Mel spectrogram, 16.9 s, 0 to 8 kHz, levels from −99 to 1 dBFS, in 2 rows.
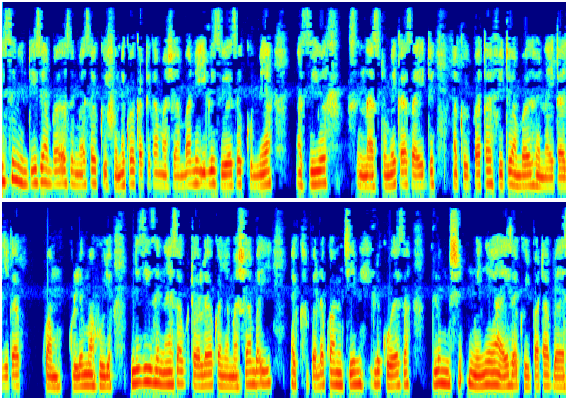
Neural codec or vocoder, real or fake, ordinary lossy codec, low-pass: none; real; MP3, 32 kbps; 7.2 kHz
